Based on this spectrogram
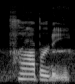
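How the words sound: The first vowel is an ah sound.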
